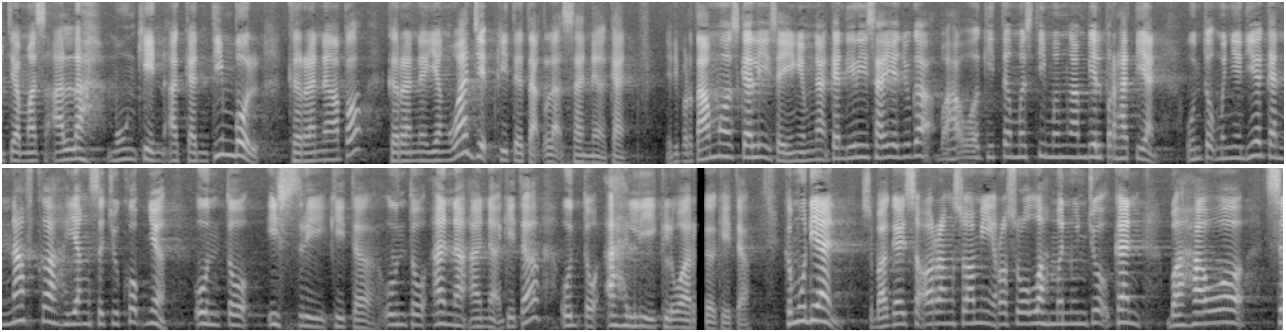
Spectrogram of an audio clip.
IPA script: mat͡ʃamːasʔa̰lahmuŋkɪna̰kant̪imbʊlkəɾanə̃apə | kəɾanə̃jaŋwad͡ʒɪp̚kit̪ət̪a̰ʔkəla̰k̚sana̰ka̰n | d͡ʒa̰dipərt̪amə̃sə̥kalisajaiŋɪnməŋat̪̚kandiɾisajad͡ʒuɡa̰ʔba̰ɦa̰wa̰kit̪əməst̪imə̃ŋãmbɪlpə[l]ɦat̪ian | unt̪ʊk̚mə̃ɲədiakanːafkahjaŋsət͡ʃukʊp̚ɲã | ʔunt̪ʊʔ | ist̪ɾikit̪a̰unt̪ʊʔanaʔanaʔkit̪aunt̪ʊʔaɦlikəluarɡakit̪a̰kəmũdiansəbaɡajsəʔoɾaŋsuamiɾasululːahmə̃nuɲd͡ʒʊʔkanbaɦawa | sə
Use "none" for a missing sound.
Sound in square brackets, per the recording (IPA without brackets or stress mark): r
